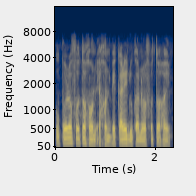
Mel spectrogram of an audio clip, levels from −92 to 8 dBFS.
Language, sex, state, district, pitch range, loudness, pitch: Assamese, male, Assam, Kamrup Metropolitan, 100-125 Hz, -16 LUFS, 110 Hz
